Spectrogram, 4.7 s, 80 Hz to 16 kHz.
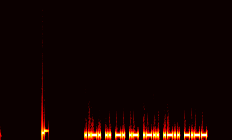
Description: Morse code, heard as a keyed tone, about 36 wpm, 700 Hz. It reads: FINALLY
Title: Sentences from Top 1000 Words - New Word Drill - 35wpm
